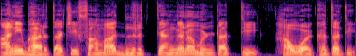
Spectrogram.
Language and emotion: Goan Konkani, neutral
